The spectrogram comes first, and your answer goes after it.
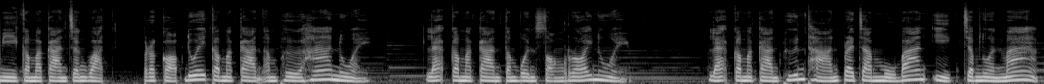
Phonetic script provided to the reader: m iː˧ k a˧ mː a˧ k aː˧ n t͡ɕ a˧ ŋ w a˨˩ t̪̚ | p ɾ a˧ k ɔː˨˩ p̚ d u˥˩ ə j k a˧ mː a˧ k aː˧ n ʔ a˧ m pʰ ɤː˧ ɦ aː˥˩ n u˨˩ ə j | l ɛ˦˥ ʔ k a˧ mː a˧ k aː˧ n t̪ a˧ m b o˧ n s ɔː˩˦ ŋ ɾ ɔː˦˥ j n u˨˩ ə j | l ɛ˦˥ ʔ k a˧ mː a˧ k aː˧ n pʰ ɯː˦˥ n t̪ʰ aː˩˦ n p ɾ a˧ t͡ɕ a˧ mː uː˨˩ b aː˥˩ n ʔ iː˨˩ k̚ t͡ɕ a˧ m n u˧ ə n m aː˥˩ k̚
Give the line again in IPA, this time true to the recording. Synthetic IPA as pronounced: m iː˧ k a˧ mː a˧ k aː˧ n t͡ɕ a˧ ŋ w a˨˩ t̪̚ | p ɾ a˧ k ɔː˨˩ p̚ d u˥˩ ə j k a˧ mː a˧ k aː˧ n ʔ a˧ m pʰ ɤː˧ ɦ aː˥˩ n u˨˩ ə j | l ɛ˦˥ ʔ k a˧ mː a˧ k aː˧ n t̪ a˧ m b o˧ n s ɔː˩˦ ŋ ɾ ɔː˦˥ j n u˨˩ ə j | l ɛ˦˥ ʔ k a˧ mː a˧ k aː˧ n pʰ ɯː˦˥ n t̪ʰ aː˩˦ n p ɾ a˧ t͡ɕ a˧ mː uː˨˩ b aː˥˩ n ʔ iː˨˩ k̚ t͡ɕ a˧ m n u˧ ə n m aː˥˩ k̚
